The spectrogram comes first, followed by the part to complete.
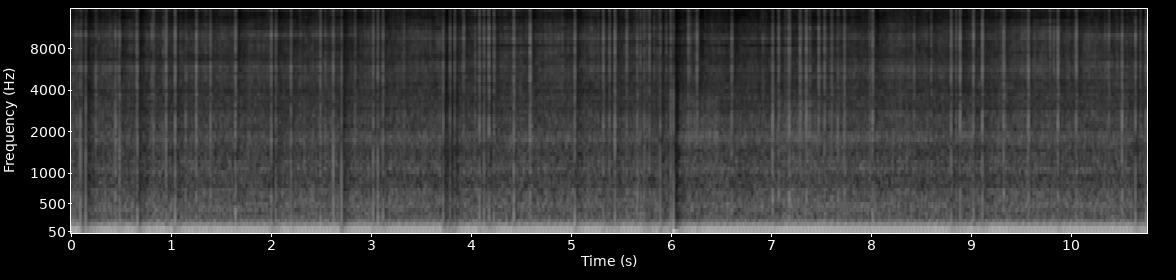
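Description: Stick-welding arc crackling steadily as a rod burns a bead on steel, with one sharp snap about six seconds in. A steady low machine hum runs underneath.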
